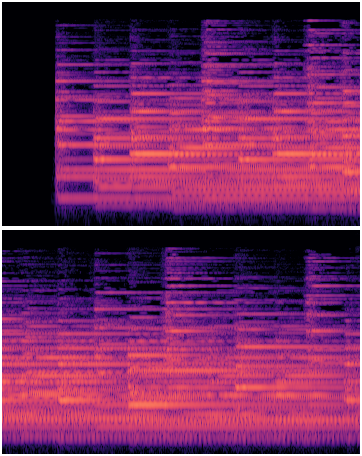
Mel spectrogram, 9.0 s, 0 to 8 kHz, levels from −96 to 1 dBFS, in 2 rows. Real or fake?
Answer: real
